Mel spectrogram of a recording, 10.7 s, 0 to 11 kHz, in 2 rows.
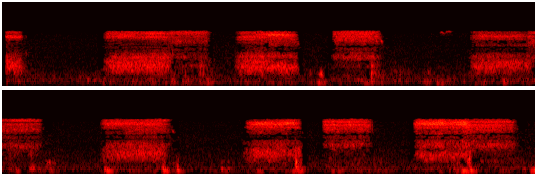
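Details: Six barn owl owlets at the nest being fed by a parent, 2 May 2020: harsh, wheezy hissing bursts of about a second each, repeated in an uneven series of about nine, with short quiet gaps between them.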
